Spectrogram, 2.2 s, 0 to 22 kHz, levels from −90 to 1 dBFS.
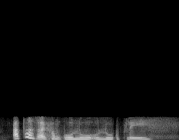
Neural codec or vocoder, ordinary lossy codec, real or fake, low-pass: codec, 24 kHz, 0.9 kbps, DualCodec; AAC, 24 kbps; fake; 3.6 kHz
